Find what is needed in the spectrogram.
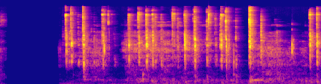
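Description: Typing on a computer keyboard: a quick, irregular run of keystrokes that starts just under a second in, after a moment of total silence.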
